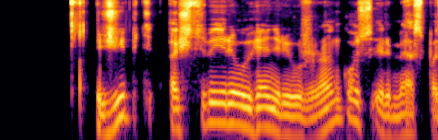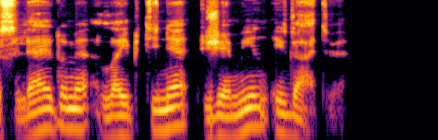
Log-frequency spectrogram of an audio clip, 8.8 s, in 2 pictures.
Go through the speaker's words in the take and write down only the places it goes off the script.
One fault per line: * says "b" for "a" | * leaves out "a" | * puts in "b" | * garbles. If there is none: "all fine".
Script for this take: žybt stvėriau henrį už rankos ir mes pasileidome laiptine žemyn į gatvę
* puts in "aš"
